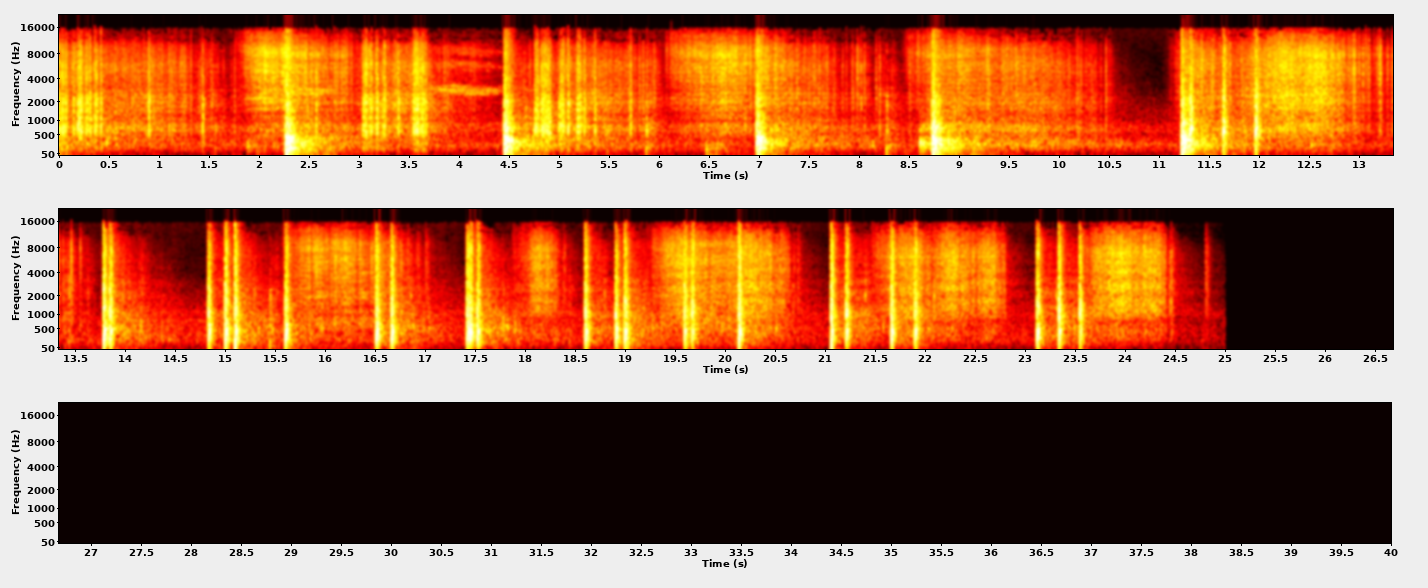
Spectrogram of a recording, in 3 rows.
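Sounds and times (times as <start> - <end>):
fireworks bangs: 0.0 - 24.6
fireworks hissing and crackling: 0.0 - 24.9.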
